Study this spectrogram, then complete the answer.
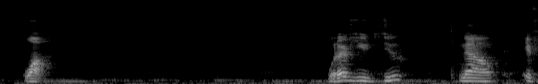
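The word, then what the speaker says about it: は: I stated earlier wha as far as particles go is pronounced wah whatever you do now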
